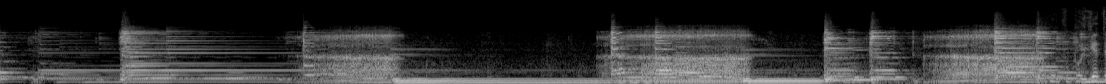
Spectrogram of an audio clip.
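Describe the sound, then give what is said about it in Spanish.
Loud, rasping snores come in a handful of drawn-out, rumbling bursts over a steady low drone, with a harsh, distorted, almost processed quality and no talking. “pones a roncar, hombre.”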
